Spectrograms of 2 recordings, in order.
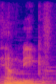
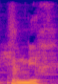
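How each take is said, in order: First: The name ends with a hard g sound. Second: The name ends with a soft ch sound. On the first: The speaker calls it wrong. "Sorry, I said Hel- Helmig. It's terrible" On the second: The speaker calls it right. "Mich. Yeah, Helmich"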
